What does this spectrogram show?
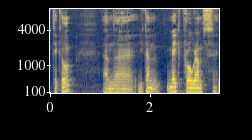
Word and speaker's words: Tcl: It's spelled TCL, by the way, but pronounced tickle.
